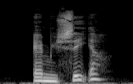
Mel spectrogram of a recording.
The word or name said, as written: amusere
